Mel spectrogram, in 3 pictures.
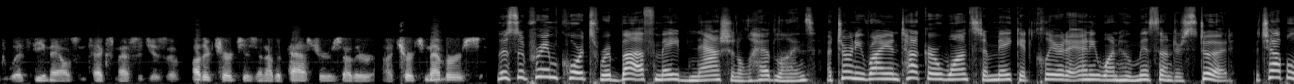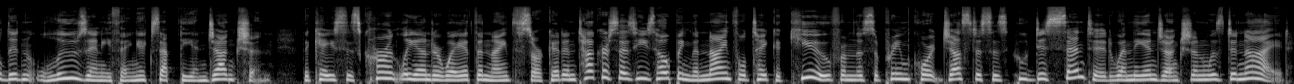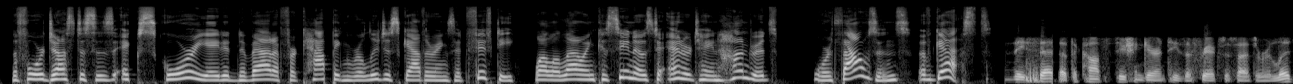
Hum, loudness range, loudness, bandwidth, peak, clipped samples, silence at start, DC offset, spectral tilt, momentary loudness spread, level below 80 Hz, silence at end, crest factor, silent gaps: none; 3 LU; -19 LUFS; 15.5 kHz; -4 dBFS; under 0.1%; 0.1 s; under 0.1%; -4 dB/octave; 8 LU; -50 dBFS; 0 s; 16 dB; none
